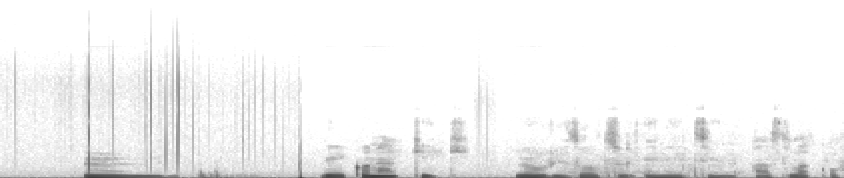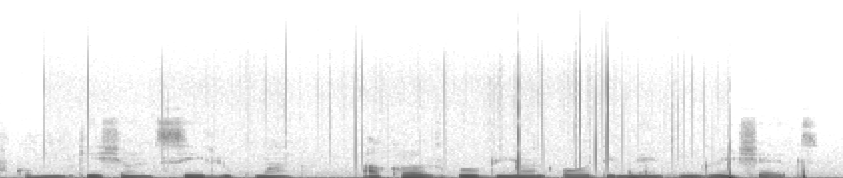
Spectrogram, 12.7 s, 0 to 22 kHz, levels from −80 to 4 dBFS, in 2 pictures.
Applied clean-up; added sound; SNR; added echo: none; Crackle; 7 dB; none.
